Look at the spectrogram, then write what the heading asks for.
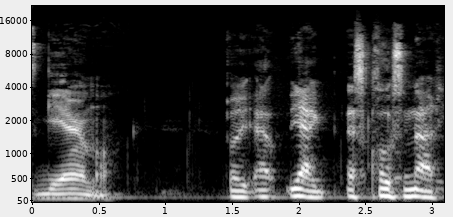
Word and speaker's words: Guillermo: It's Guillermo. I know how to say my own name, okay? It's Guillermo.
